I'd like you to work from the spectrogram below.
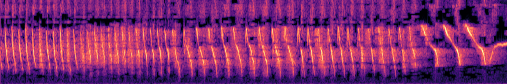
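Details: Juvenile canary learning to sing, for training magpie-robins and shamas; a loud, fast buzzy trill of evenly repeated notes throughout, closing with a few sharp descending whistles.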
